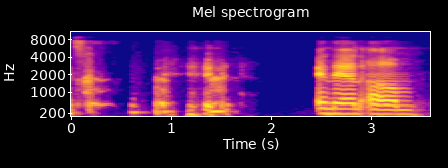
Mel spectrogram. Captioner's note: laughing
